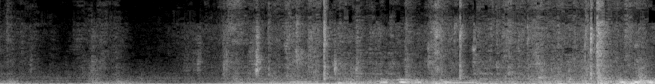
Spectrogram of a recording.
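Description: A pigeon makes low, soft throaty coos and grunts in short irregular bursts, with faint room noise and light rustling.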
